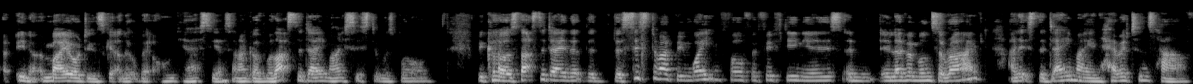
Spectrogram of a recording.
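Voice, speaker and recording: This woman has an ordinary speaking voice, a fairly low pitch, and a fairly quick pace with hardly any pauses. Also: lively intonation. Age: 50s. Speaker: motivational speaker and author. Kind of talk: interview.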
